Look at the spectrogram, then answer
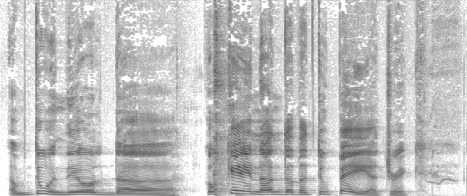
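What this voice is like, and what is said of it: Poor put-on accent. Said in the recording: “That's totally not a good accent.”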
